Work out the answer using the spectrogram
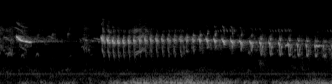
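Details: Juvenile martial eagle perched in a tree across Gowrie dam, Djuma Game Reserve, Sabi Sand, South Africa, 2 May 2023 at 16:07: a sharp high whistle, then a long run of rapid pulsed whistled notes slowly falling in pitch.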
